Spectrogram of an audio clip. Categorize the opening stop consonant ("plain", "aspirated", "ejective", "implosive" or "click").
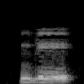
plain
